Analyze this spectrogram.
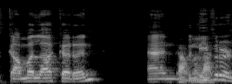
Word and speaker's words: Kamalakaran: So it's pronounced as Kamala Karin and believe it or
